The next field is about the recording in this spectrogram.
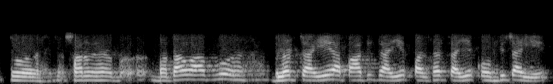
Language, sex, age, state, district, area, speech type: Hindi, male, 18-30, Rajasthan, Bharatpur, rural, conversation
